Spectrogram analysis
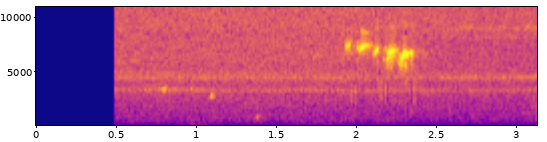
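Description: A Black-capped Chickadee gives a quick cluster of thin, very high chipping notes. Two steady, shrill insect drones hum underneath throughout.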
